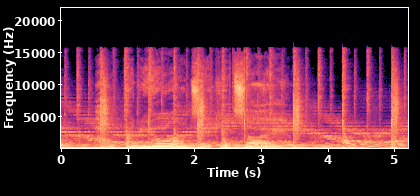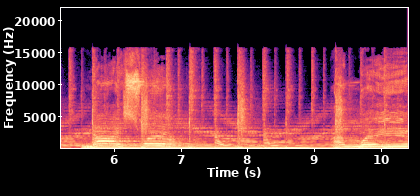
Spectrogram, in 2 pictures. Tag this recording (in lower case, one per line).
music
